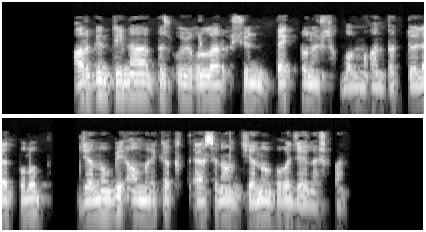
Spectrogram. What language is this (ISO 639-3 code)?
uig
